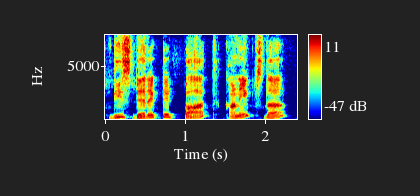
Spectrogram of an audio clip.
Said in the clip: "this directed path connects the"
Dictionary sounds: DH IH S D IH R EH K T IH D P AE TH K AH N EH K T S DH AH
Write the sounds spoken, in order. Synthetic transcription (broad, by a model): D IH S D IH R EH K T IH D P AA T K AH N EH K T S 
